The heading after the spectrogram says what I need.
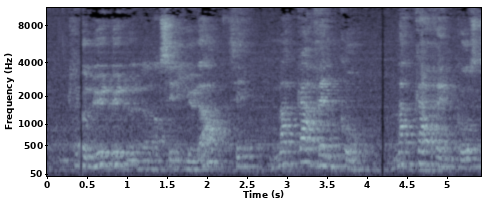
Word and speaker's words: Makarenko: maître d'œuvre, très connu dans ces milieux-là, c'est Makarenko. Makarenko, ça s'écrit M-A-K-A-R-E-N-K-O.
